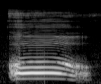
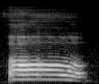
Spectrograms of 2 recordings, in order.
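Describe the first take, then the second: First: The cry sounds fully committed and emotional. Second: The cry sounds weak and half-hearted. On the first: The speaker calls it right. "We really need to sell it as if you're an actor" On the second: The speaker calls it wrong. "under engaging your voice"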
